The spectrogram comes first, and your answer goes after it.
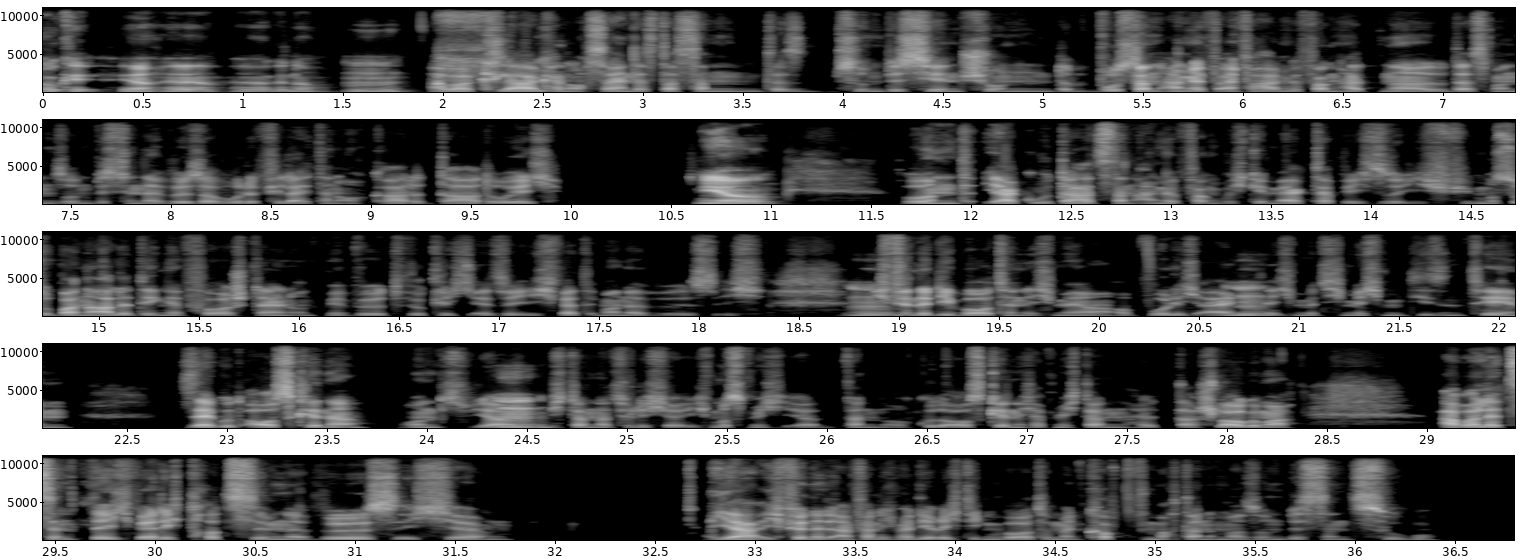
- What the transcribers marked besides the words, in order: none
- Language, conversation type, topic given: German, advice, Wie kann ich in sozialen Situationen weniger nervös sein?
